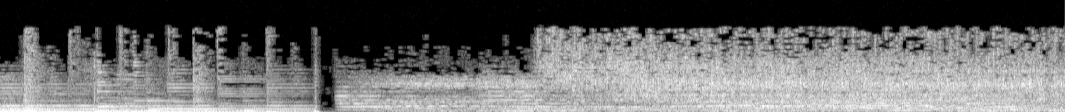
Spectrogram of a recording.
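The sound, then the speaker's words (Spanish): A priest pours Fuente Umbría spring water into a container in a steady, fairly loud rush that grows fuller partway through, preceded by a couple of seconds of tonal, rhythmic gurgling. “Padre Gilberto, ¿qué hace? Hermano Pedro, es que no nos quedaba agua bendita.”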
